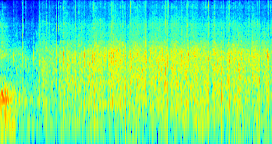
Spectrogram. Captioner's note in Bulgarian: аплодисменти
